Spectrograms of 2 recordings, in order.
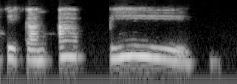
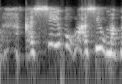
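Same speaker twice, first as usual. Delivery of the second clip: high, loud hurried excuse; brushing off mom; 9 semitones higher, 5 dB louder than usual. Retold or imitated. Son brushing off his mother on the phone, high and loud. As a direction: wave her off with a high mock excuse.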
